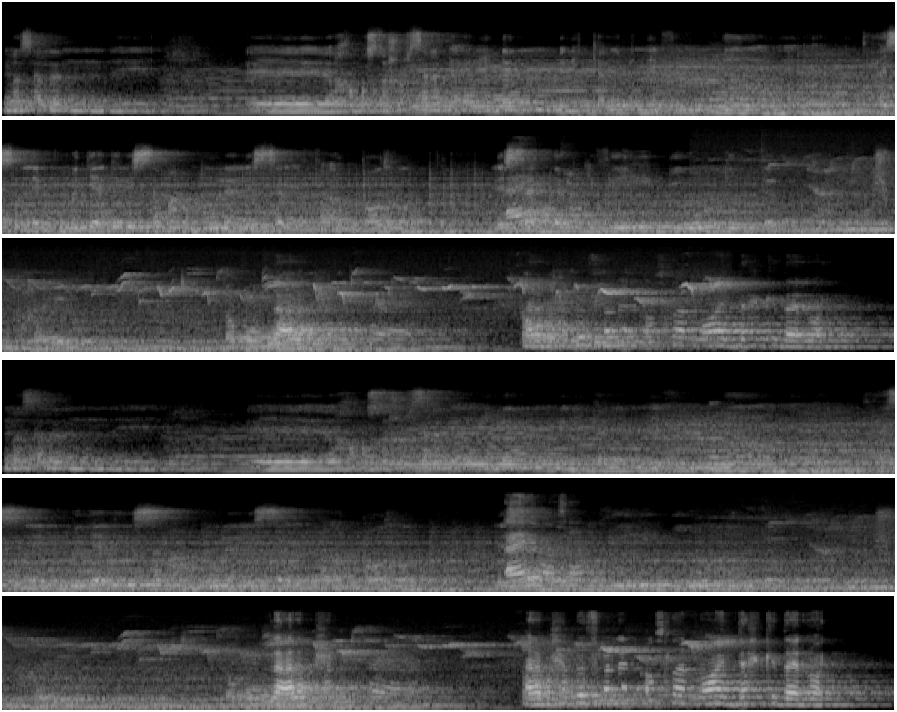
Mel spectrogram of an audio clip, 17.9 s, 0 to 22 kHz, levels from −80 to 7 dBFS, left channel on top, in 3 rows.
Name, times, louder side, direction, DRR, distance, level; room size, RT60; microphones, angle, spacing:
voice 1, 0.0-1.3 1.6-12.5 13.4-14.0 15.4-16.0, left 1 dB, 85° left, 2 dB, 0.9 m, -33 dB
sound 1, 1.0-14.4, equal, 55° left, 1.3 m, -36 dB
voice 2, 9.3-9.8 13.7-14.1 14.4-14.8 15.4-15.9 16.4-17.4, right 4 dB, 60° right, 9 dB, 0.4 m, -27 dB
sound 2, 10.5-16.8, left 3 dB, 35° left, 0.8 m, -38 dB
7.6 x 3.8 x 6.2 m, 2.2 s
head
